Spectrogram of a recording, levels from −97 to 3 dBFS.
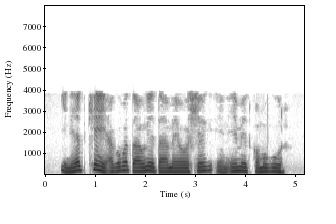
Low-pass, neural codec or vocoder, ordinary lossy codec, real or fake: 7.2 kHz; none; AAC, 16 kbps; real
